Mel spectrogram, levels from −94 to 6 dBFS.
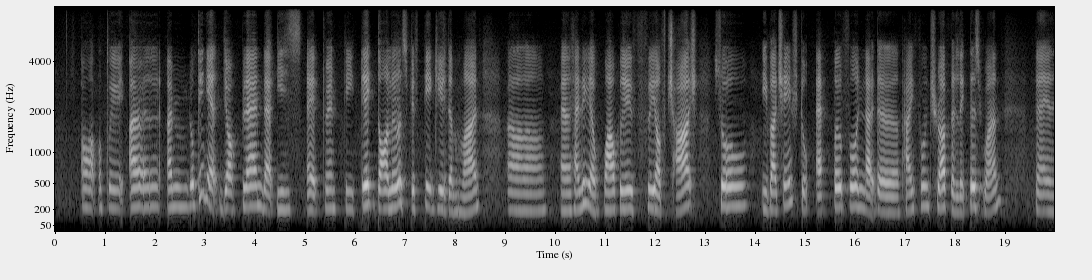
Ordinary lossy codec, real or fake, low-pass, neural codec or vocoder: none; fake; none; codec, 16 kHz, 0.5 kbps, FunCodec, trained on Chinese and English, 25 frames a second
